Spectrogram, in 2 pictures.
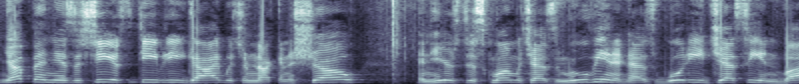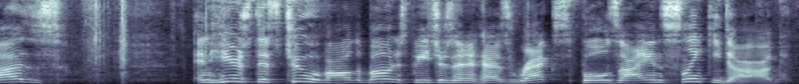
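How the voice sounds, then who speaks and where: Fairly quick pace with ordinary pitch variation, noticeable background noise throughout. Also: man, high pitch for a man. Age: 20s. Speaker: YouTuber showing his collection. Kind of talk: casual collection show-and-tell video. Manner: fast; halting, repeats words.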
